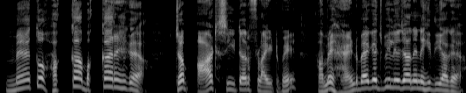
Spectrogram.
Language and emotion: Hindi, surprised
